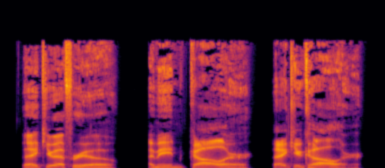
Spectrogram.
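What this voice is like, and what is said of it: Radio announcer voice. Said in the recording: “radio voice.”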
